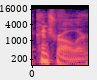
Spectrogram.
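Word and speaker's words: comptroller: you know cash registers comp troller feels a little more uh folksy in Old School it does controller feels new I say controller you do yeah I do too because I try to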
